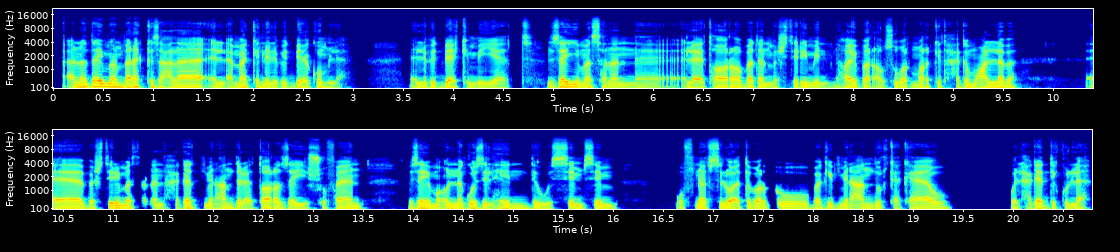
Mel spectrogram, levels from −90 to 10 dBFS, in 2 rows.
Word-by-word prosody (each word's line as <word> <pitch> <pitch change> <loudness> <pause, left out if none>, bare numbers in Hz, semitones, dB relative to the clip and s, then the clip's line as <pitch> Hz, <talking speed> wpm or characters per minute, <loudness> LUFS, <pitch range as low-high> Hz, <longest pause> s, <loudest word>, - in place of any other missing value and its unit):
أنا 125 +2 +2
دايمًا 140 0 +5
باركز 120 +1 +2
على 110 +2 +1 0.3
الأماكن 115 +1 0
اللي 105 - 0
بتبيع 110 +1 -1
جملة، 105 -2 -4 0.6
اللي 110 -1 -1
بتبيع 110 +1 +2
كميات، 100 -3 -4 0.2
زي 125 +2 +4
مثلًا 115 -1 0 0.7
العطارة، 110 +1 +2
بدل 110 -1 +1
ما 105 - -4
أشتري 115 +1 -1
من 105 0 -4
هايبر 110 0 +1
أو 95 - -3
سوبر 110 +2 -2
ماركت 115 +2 -3
حاجة 125 - -4
معلبة 115 0 +2 0.7
آآ، 110 0 +4
باشتري 115 +3 +1
مثلًا 110 -3 -2
حاجات 125 +2 -2
من 105 -1 -1
عند 115 +1 -1
العطارة 110 +2 +2
زي 100 0 -1
الشوفان 110 +1 0 0.5
وزي 115 0 +3
ما 105 - 0
قلنا 110 -1 +1
جوز 110 +1 0
الهند 110 +1 -1
والسمسم، 105 +1 0 0.6
وفي 115 - -6
نفس 110 +1 +1
الوقت 115 +1 +3
برضو 110 -1 -1
باجيب 110 +1 -2
من 110 -2 0
عنده 110 +2 +1
الكاكاو 105 +1 -1 0.6
والحاجات 110 0 0
دي 115 - -4
كلها. 105 -3 -3
110 Hz, 145 wpm, -25 LUFS, 105-115 Hz, 0.7 s, دايمًا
